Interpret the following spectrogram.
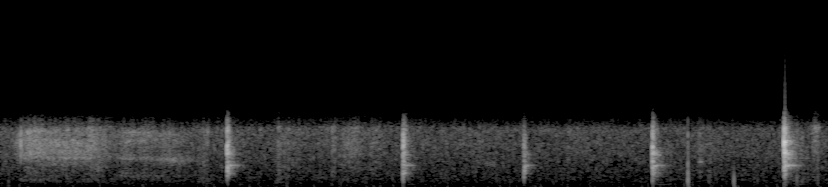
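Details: Toyota Probox engine, removed after overheating, turned slowly by hand: sharp single knocks about one a second; piston slap from badly scored, blue-spotted cylinders, a gap visible at the rings of cylinder one.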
